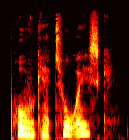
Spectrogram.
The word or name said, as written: provokatorisk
